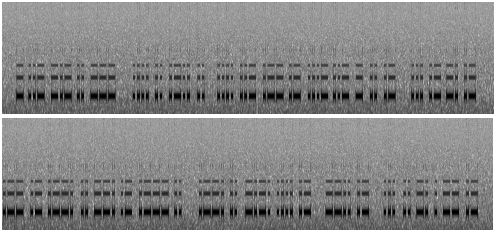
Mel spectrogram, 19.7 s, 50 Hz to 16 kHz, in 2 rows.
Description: Morse code, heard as a keyed tone, hand-sent with a paddle, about 27 wpm, 640 Hz. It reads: TUKIO HILI HUWAVUTIA SANA WAPIGAJI PICHA ZA SINEMA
